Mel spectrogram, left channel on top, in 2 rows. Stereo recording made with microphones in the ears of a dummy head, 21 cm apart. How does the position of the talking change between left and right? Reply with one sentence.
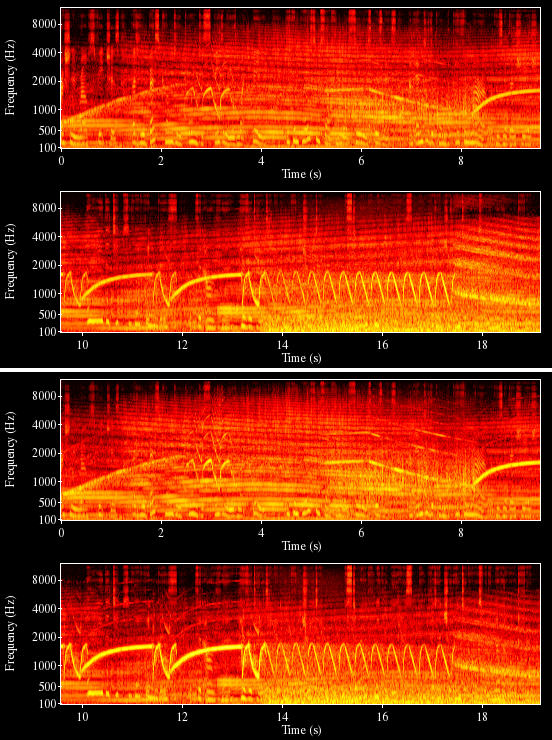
In this clip you hear the talking go from the left side to the right.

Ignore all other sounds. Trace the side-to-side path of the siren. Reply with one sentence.
You can hear the siren move from right to left.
